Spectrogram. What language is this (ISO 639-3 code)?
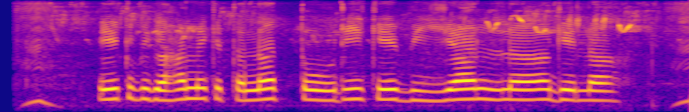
bho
